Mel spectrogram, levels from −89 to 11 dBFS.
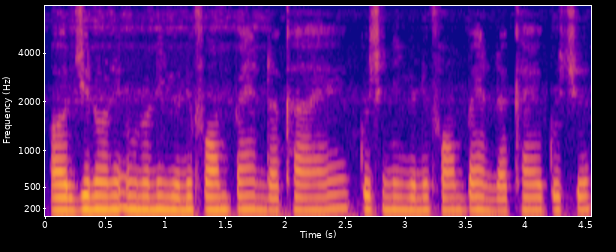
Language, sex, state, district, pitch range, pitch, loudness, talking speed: Hindi, female, Punjab, Fazilka, 180-185 Hz, 180 Hz, -17 LUFS, 185 wpm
